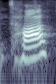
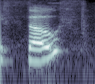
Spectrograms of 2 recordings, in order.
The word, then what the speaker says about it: Thoth: so mad dog yeah some people do say tough some people say Thoth and some people say Thoth um it's it's not there's not one set pronunciation of the name Thoth I say thoughts everyone I know it says Thoth um Billy Carson says Thoth and some people will say Hoth I don't think it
